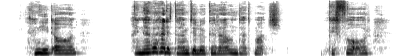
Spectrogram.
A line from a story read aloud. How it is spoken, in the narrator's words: he says, his voice catching at the last word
